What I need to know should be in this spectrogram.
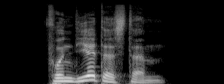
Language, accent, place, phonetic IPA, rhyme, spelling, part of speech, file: German, Germany, Berlin, [fʊnˈdiːɐ̯təstəm], -iːɐ̯təstəm, fundiertestem, adjective, De-fundiertestem.ogg
- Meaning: strong dative masculine/neuter singular superlative degree of fundiert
